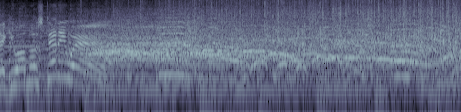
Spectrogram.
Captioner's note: laughter, cheering, and applause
